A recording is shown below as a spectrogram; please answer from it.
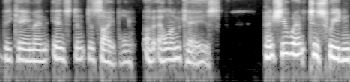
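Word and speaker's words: Ellen Key: by the Swedish feminist Ellen K last name spelled k-e-y but it's pronounced k the book was probably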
